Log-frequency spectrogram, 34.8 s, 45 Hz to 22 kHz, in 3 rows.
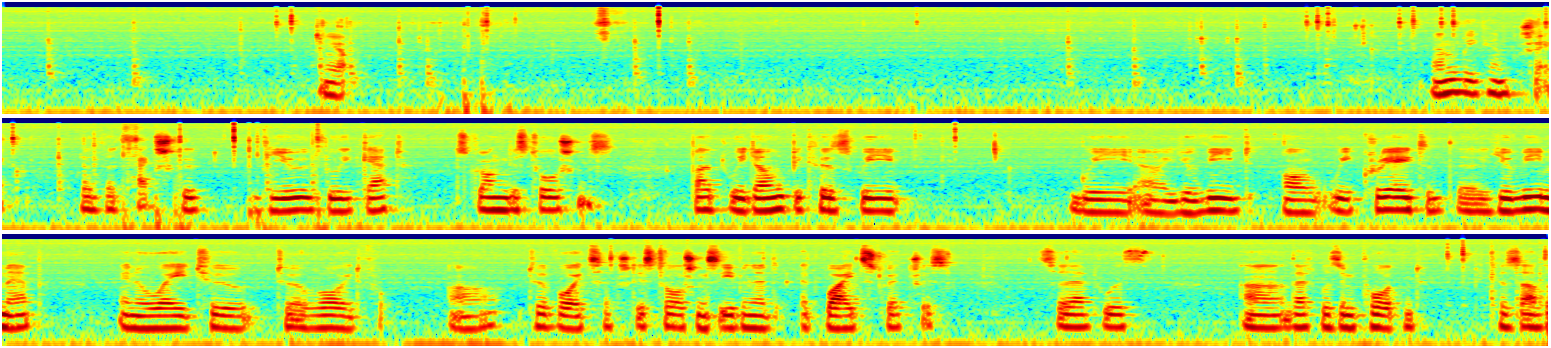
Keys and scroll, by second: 3.4 alt+a, 12.7 alt+a.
